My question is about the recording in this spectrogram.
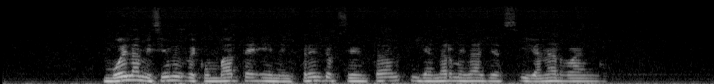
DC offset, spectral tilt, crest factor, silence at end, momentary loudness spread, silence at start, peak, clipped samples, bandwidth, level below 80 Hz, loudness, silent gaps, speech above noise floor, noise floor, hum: under 0.1%; -8.5 dB/octave; 18 dB; 0.15 s; 8 LU; 0.05 s; -10 dBFS; under 0.1%; 16.5 kHz; -46 dBFS; -27 LUFS; none; 23 dB; -48 dBFS; 60 Hz at -50 dBFS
